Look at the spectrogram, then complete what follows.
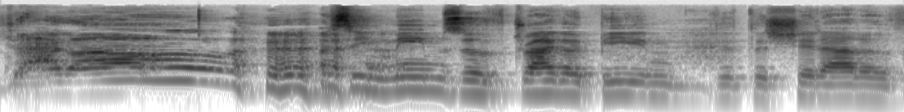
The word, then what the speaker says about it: Drago: Ivan Drago.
